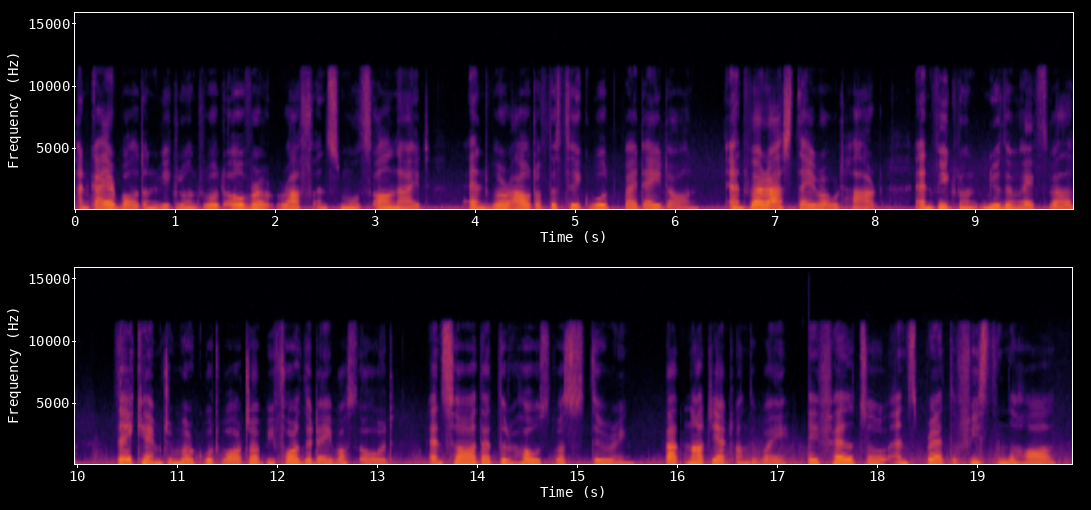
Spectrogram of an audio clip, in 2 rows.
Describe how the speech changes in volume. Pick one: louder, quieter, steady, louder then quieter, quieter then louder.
steady.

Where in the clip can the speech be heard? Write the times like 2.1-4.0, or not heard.
0.0-19.8.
